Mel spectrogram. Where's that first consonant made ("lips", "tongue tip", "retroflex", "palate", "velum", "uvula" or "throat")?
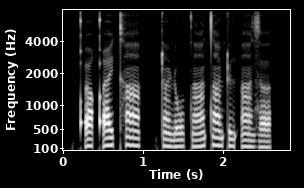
uvula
